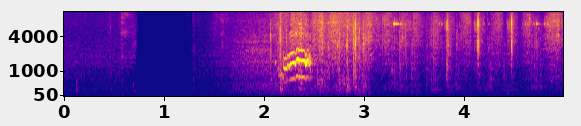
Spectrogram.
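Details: Domestic cat meowing in an affectionate, attention-seeking way while being stroked from below; one short, rising then falling mew in the middle, set among rustling and soft handling noises indoors.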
